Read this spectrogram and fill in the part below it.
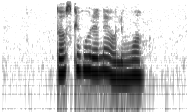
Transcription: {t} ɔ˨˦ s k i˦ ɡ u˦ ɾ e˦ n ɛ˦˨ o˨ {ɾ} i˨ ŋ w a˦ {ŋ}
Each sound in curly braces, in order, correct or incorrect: correct, incorrect: l, correct

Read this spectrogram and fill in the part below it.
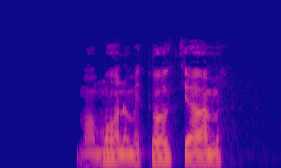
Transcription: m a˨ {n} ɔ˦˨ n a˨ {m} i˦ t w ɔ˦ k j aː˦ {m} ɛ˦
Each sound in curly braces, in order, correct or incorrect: incorrect: m, correct, correct

